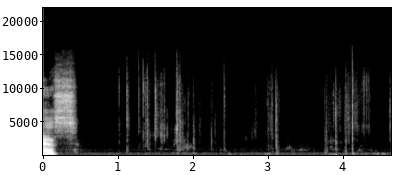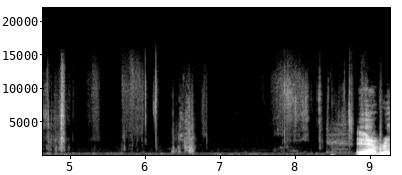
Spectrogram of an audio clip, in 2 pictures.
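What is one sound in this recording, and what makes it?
Trading cards tap and rustle as they are handled.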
